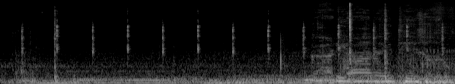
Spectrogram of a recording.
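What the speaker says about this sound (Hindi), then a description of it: "गाड़ी आ रही थी तो रुकना पड़ा।" A car passing on a road near a cafe entrance, its engine hum swelling as it approaches, heard close alongside a steady ticking and background chatter.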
